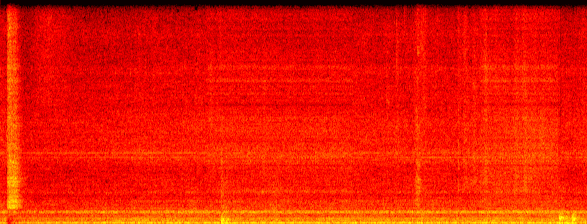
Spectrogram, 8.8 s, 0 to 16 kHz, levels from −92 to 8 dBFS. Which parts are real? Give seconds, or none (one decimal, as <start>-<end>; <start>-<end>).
0.0-3.1; 5.3-7.2; 8.4-8.8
